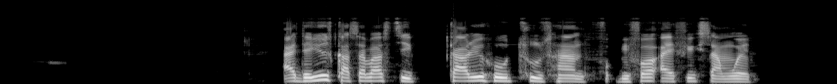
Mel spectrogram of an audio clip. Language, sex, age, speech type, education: Nigerian Pidgin, male, 15-29, spontaneous, tertiary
